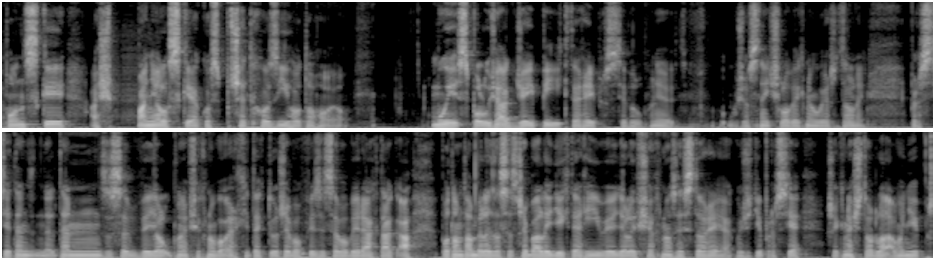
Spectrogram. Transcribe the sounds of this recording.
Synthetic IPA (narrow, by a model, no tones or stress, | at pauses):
po̞nskɪʔaʃpaɲɛlskɪjako̞spr̝̥ɛt̪xo̞ziːɦo̞t̪o̞ɦo̰jo̰ː | muːjspo̞luʒaːɡd͡ʒɛjpikt̪ɛɾejpɾoscɛbɪlup̩ɲɛṵːʒasnejt͡ʃlo̞vjɛknɛuvjɛrɪt̪ɛlnḛjpɾo̞scɛt̪ɛnt̪ɛnzasɛvjɛɟɛlʔṵpəɲɛfʃɛxno̞voʔa̰ɾxɪt̪ɛk̚t̪ur̝ɛvo̞fɪzɪt͡sɛvo̞vjɛdaːxt̪akʔa̰ | po̞t̪o̞mt̪ambɪlɪzasɛt̪r̝̥ɛbalɪɟɪkt̪ɛɾiːvjɛɟɛlɪfʃɛxno̞zɦɪst̪o̞ɾɪjɛ̰ja̰koʒɛcɪpɾoscʲɛ | r̥ɛknɛʃt̪o̞dlɛ̰ʔa̰vo̞ɲɛ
